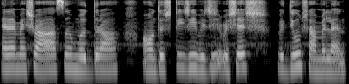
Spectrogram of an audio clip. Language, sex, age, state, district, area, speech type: Sindhi, female, 30-45, Rajasthan, Ajmer, urban, spontaneous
